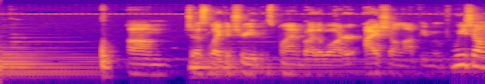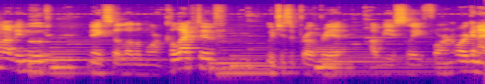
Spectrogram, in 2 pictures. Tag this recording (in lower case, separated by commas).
speech, music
